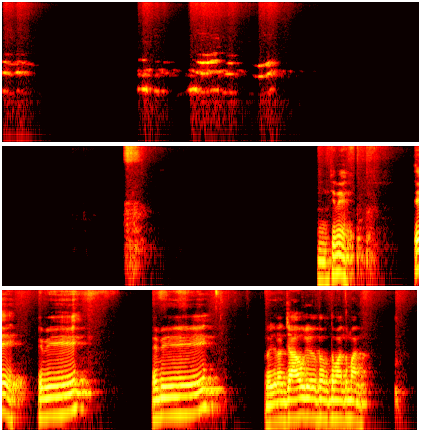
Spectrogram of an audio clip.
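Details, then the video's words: Newborn baby monkey screaming for milk: a run of loud, wavering, harmonic-rich cries, each around a second long and repeated with short gaps, after a quieter opening with a few soft noises. "the sweet sound of newborn baby monkeys calling and scr ea ming for milk"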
